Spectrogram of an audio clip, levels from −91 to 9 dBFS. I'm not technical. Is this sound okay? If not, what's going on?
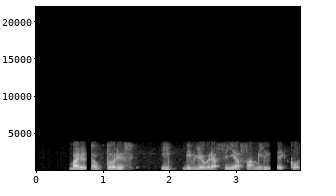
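No. Two brief gaps come from packet loss with pitch repetition, at 0.70 to 0.82 s and 3.46 to 3.62 s. Pieces of the audio went missing, so the receiver repeated the last fragment of voice and faded it into silence before speech resumes with a short cross-fade.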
